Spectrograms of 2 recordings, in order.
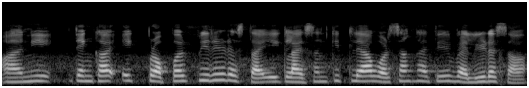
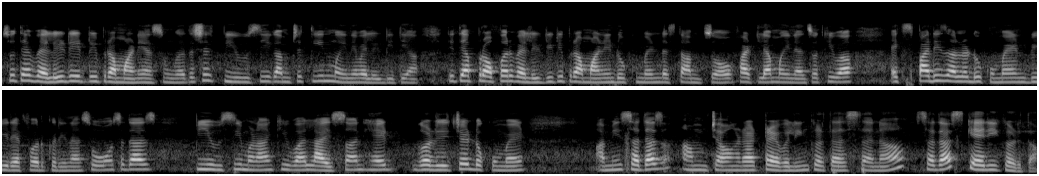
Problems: background sounds at intervals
